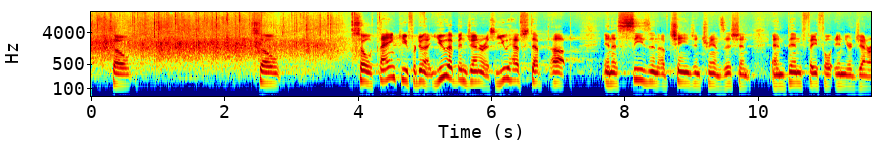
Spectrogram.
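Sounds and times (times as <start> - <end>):
person clapping in church: 0.0 - 4.0
speech: 0.3 - 0.7, 2.5 - 3.0, 4.0 - 11.7.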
